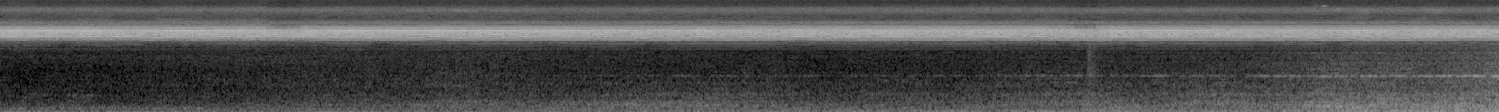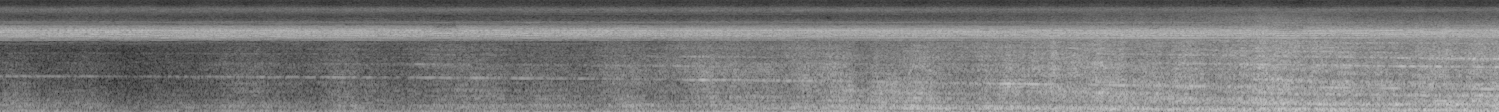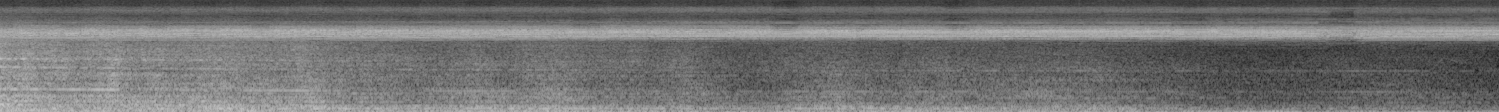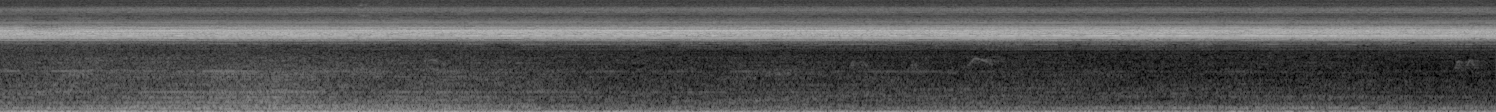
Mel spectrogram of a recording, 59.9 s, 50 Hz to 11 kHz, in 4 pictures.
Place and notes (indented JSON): {
  "title": "cicada and aeroplane drone",
  "date": "2010-12-10 12:27:00",
  "description": "captured for (un)pleasant over drones",
  "latitude": "-33.91",
  "longitude": "151.16",
  "altitude": "13",
  "timezone": "Australia/Sydney"
}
